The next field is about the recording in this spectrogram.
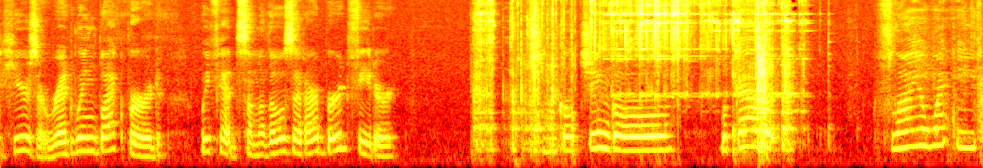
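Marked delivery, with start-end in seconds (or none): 5.3-9.8 high, slow warning chant; bell's warning. Acted. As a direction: ring a gentle alarm. Bell warning birds.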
